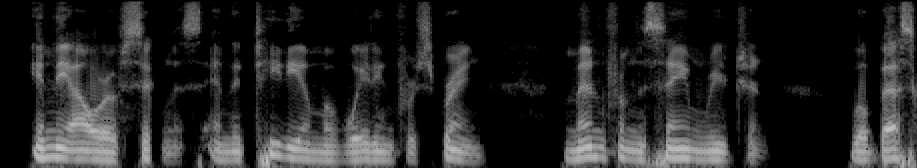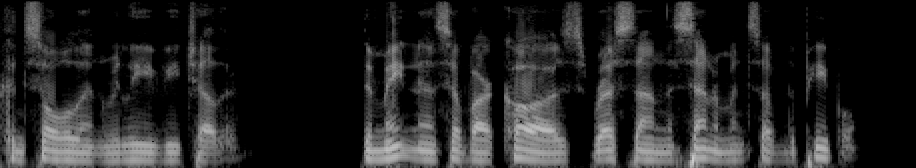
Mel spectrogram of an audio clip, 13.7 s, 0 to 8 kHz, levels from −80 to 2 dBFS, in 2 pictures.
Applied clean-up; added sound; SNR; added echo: none; none; none; none.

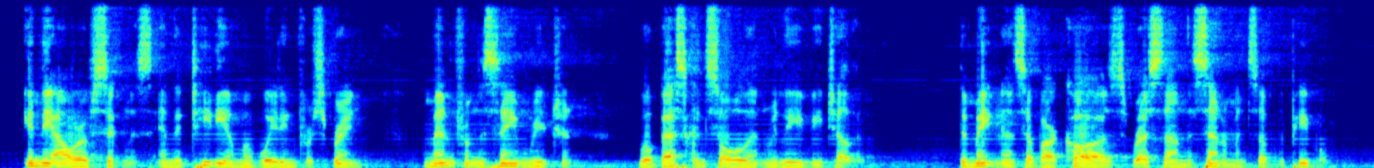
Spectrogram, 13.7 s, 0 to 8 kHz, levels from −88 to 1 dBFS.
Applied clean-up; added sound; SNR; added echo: neural separator model SepFormer DNS4.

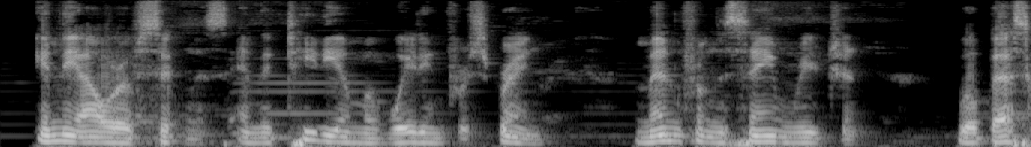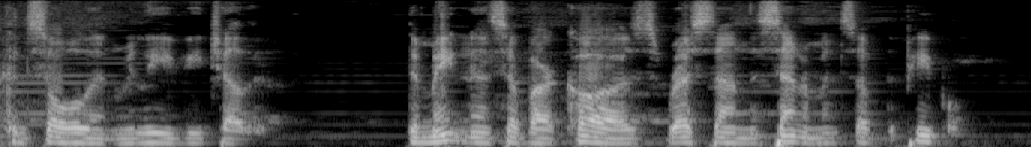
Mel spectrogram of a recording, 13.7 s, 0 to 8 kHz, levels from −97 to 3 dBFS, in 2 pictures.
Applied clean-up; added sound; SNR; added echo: classical method WPE with log-MMSE.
